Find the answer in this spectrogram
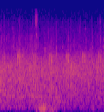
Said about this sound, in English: Secondly, you give yourselves a round of applause.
